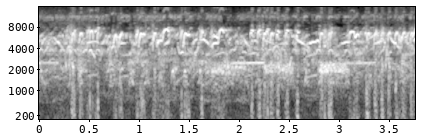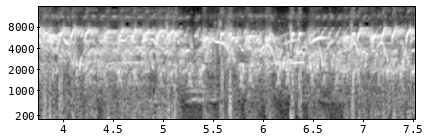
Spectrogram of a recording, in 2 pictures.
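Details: Raucous small birds chattering together, used as a lure for trapping: a continuous high, scratchy din of overlapping chirps and whistles with frequent sharp clicks.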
